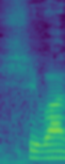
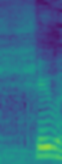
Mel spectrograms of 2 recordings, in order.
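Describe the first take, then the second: First: The word ends with an added a vowel. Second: The word ends on the v consonant. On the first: The speaker calls it wrong. "शिवा नहीं है" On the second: The speaker calls it right. "शिव हैं"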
